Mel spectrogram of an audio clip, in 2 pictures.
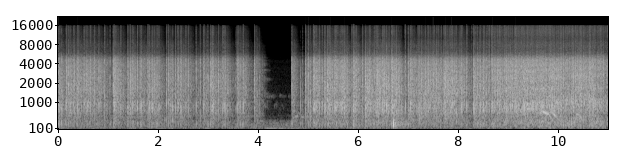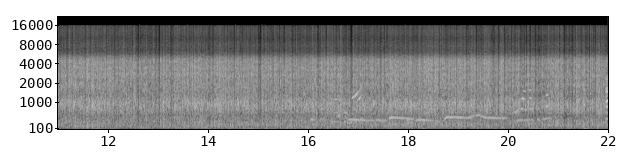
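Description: Ground fountain fireworks spraying sparks: a steady hissing crackle thick with tiny pops. It cuts out for under a second about four seconds in, then carries on.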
